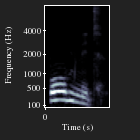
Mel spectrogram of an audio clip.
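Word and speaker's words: помнить: এর বাংলা হবে ওয়াশ করা বা ধোয়া ভার্ব পম নিচ আবারো বলছি উচ্চারণ হবে পম নিচ পমনিচ এর বাংলা হবে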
